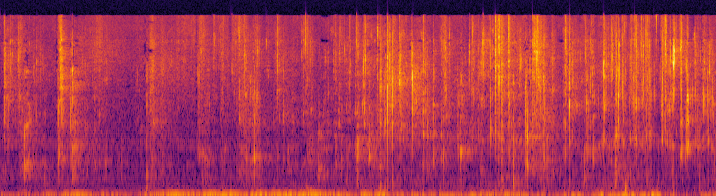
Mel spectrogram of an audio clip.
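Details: Indoors, Lucky, a male English-type Labrador aged two and a half, chews through a plated meal of beef Wellington, vegetables and goat-milk jelly. Rapid, uneven wet smacks and crunches run without pause, with a faint low hum behind.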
